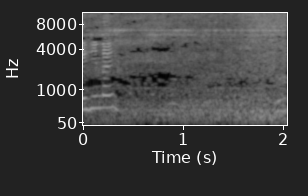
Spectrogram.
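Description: Steady running noise of a parked airliner's engines on the apron, a low rumble with a faint high whine above it. A voice trails off in the first half-second.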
